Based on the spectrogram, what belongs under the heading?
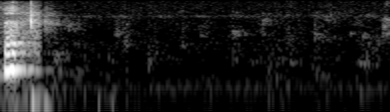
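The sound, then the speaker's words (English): A dog lets out one short, high whimper right at the start, followed by near silence with only a faint steady background hum. “I'm going to feed my dog.”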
